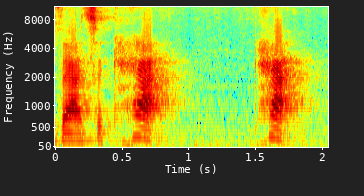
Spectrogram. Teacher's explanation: Many people will have a glottal stop at the end of cat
